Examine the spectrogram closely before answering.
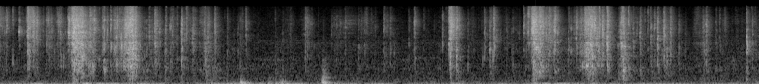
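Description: Foil wrapper of a Panini basketball trading-card pack crinkling as it is torn and pulled open by hand, in irregular bursts.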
